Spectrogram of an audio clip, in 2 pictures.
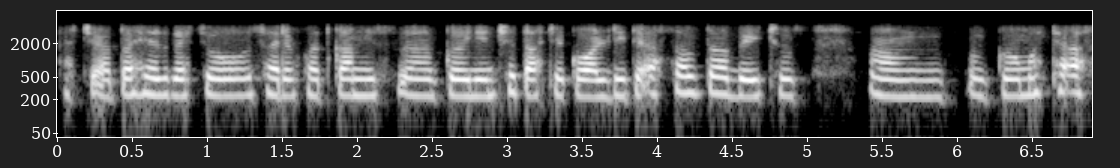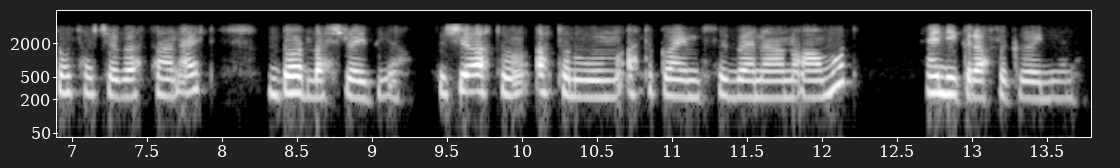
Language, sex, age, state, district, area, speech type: Kashmiri, female, 18-30, Jammu and Kashmir, Bandipora, rural, conversation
